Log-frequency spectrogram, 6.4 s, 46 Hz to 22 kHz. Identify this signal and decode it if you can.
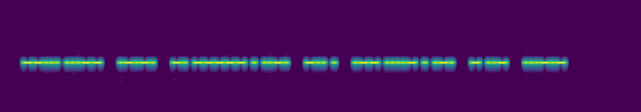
Morse code, heard as a keyed tone, about 44 wpm, 700 Hz. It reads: 73 <AR> N0EF DE W4ER TU <SK>
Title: Practice QSO - Exchange 4 - Ending - 45wpm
